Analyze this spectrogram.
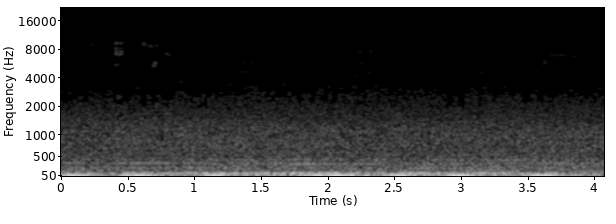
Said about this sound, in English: So hear it, yeah, hear the traffic right there.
